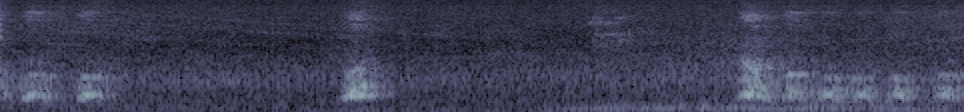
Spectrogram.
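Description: A dog next door to a backyard archery range barks in short bursts of two or three yaps, spaced a few seconds apart and heard faintly from a distance over quiet ambience.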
